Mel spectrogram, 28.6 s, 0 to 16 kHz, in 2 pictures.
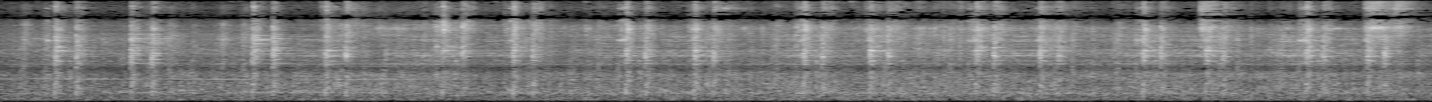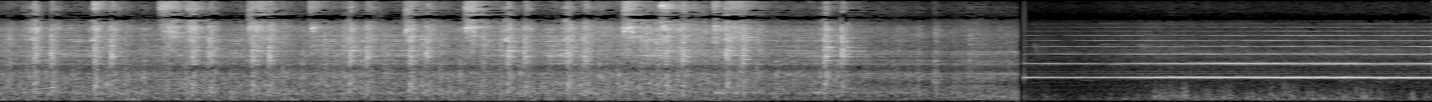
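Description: Passenger train running past at speed: heavy rumble of the coaches with a rapid, uneven clatter of wheels over rail joints. About 24 seconds in the sound cuts abruptly to a steady locomotive horn blast on one held note.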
